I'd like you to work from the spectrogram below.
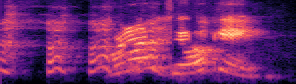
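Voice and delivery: slow words broken by laughter; laughing as she insists they're not joking. Real, not acted. Co-host laughing while denying they're joking. Laughing through mock denial.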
